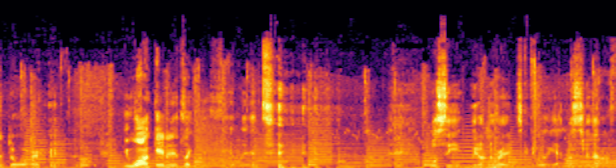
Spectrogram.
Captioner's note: giggles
